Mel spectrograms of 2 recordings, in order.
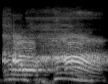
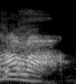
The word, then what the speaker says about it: Allah: Ketika kita baca alif lam lam ha itu dibacanya sebenarnya kalau dalam ejaan kita itu bacanya al-ha, bukan Allah.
